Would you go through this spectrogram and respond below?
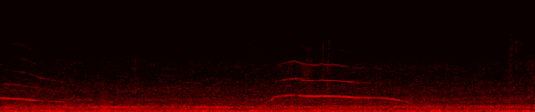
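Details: Mother cat moving away from her hidden kittens: the tail of one falling meow, then a single long meow that rises, holds steady and slides down, with a constant low rumble behind.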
